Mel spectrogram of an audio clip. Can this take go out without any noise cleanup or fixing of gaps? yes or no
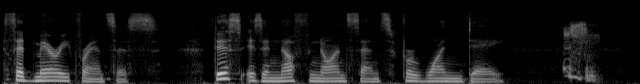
no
